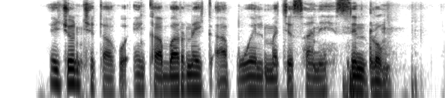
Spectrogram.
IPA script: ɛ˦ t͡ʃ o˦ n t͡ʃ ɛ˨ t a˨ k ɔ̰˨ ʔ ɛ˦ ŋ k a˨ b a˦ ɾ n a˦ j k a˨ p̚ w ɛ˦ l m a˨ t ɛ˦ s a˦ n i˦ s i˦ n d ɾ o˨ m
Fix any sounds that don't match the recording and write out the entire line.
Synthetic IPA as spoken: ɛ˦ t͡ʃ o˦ n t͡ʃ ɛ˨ t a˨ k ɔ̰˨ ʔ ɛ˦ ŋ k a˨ b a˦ ɾ n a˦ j k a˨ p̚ w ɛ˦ l m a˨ t͡ʃ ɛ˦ s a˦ n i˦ s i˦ n d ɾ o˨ m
